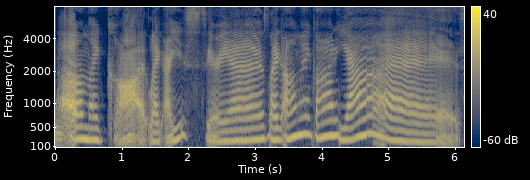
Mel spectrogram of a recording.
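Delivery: slow, drawn-out mock gushing; mock a podcast girl stretching every last word. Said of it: "girls were talking like this".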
